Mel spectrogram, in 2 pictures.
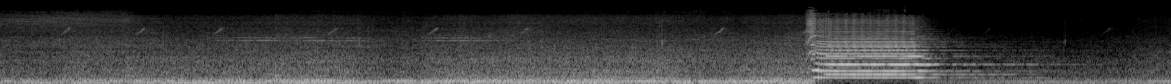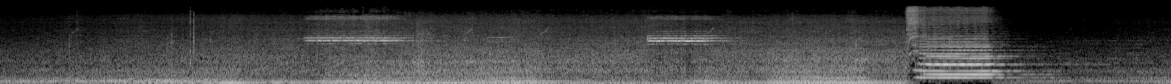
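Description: A diesel locomotive engine rumbles and throbs steadily nearby.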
